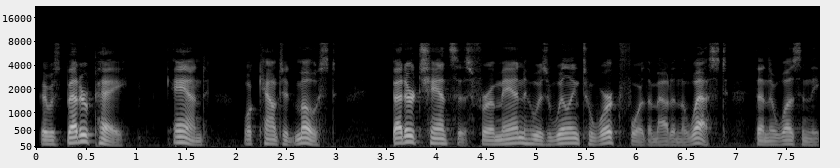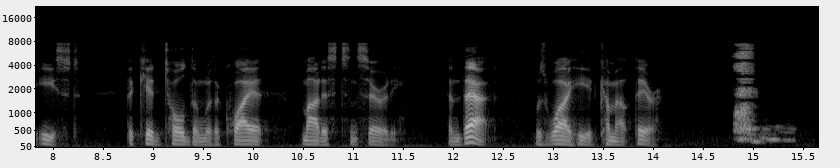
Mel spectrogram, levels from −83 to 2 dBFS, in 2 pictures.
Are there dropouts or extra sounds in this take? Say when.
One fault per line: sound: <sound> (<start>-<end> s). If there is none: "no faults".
sound: sniff (14.8-15.4 s)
